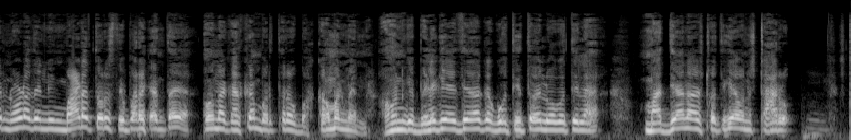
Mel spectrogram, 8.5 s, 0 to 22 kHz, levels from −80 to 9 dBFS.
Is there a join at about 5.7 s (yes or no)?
no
